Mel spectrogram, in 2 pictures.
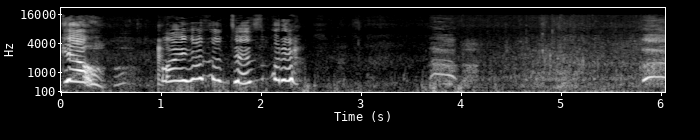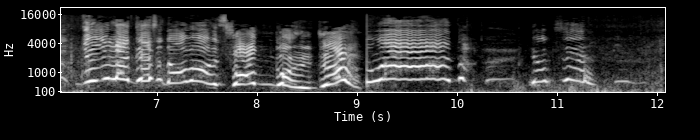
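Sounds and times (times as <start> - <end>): wind noise on microphone: 0.0 - 7.7, 8.8 - 12.0.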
